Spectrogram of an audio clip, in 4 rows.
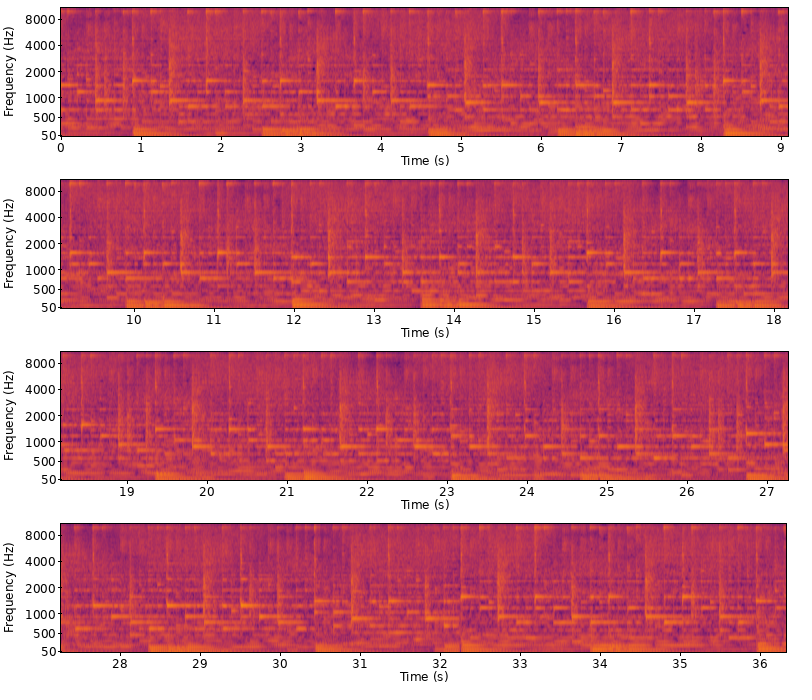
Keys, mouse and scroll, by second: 0.2-9.4 drag, 10.0-14.2 drag, 14.2-16.1 scroll down 1, 16.7 Tab, 18.2-18.6 scroll down 1, 20.0-24.0 middle drag, 27.3 middle click, 27.3 click, 33.7 click, 33.9 ctrl+s.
